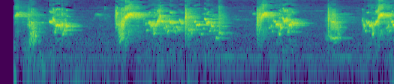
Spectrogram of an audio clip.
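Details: Budgerigar chattering in short bursts of busy, scratchy warbles and clicks, each burst about half a second to a second long with brief gaps between, high and bright throughout, with a faint steady hum underneath.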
